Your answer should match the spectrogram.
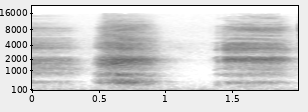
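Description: A woman laughing silently in three breathy, unvoiced bursts of exhaled air.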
